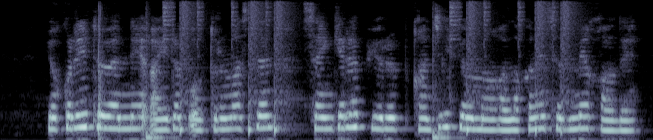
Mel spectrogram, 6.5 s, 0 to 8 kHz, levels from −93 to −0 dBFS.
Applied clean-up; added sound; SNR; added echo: none; Drum / Drum kit; 13 dB; reverberation time 0.2 s.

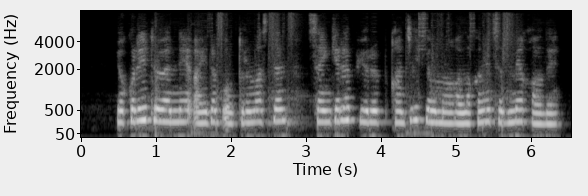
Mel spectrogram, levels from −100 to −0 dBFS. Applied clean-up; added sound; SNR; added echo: neural separator model SepFormer DNS4.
